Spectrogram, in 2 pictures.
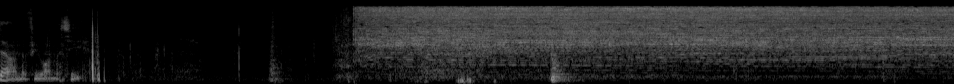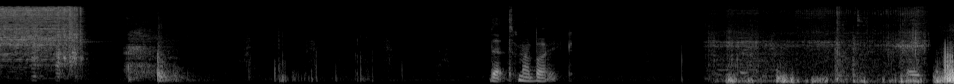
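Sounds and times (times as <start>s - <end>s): bike hub freewheel buzzing: 3.4s - 10.5s, 16.6s - 19.0s.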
